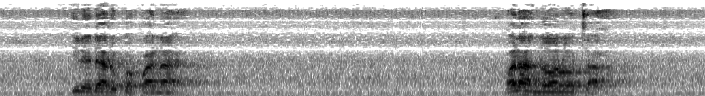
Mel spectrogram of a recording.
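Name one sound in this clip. A man speaks calmly into a microphone in short phrases, with long pauses between them.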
